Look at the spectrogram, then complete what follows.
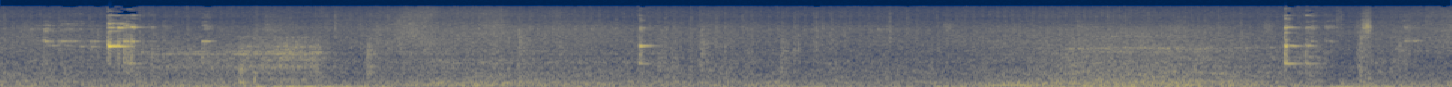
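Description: Off-road vehicle driving through snow, its engine running steadily, with a few sharp knocks and clinks, the loudest about half a second in.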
